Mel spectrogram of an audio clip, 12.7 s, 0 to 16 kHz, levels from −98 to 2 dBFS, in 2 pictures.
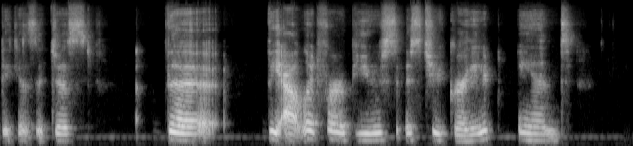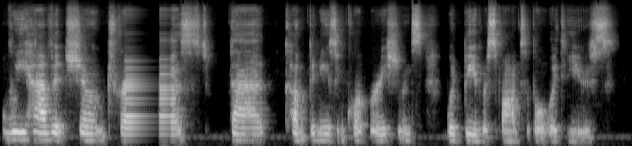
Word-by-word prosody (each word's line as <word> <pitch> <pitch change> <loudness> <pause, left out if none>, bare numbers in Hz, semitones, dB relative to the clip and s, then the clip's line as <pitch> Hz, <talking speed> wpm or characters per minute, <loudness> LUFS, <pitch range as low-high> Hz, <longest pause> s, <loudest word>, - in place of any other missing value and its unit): because 395 +1 -5
it 400 -2 -6
just 165 +10 -2
uh, - - -28 0.7
the 180 - +6 0.5
the 380 -2 +6
outlet 200 -2 +6
for 195 -3 +1
abuse 335 - 0
is - - 0
too 345 -2 0
great, 165 - 0 0.2
and 165 - -2 0.7
we 370 0 +3
haven't 175 - +3
shown 170 -2 0
trust 155 +10 -2 0.2
that 160 -1 0
companies 165 -1 -3
and - - -15
corporations 150 - -3 0.2
would 160 0 -3
be 155 -1 0
responsible 430 - -2
with 435 -2 -7
use. 370 -10 -4
175 Hz, 125 wpm, -23 LUFS, -, 0.7 s, the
